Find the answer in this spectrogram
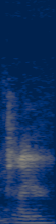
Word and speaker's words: Zire: Is there any reason why is it Zier? Am I saying it right? Zire.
